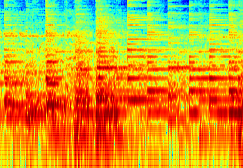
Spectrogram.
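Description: Background music: an acoustic guitar picking a run of notes.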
